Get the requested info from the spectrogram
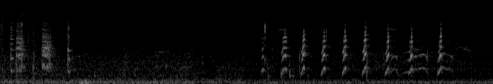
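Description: Gambel's quail giving a quick run of about eight short, clucking notes, roughly four per second, after a few softer, rougher notes at the start.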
